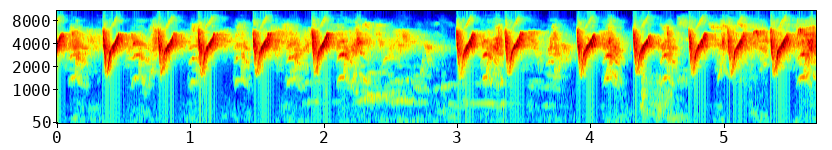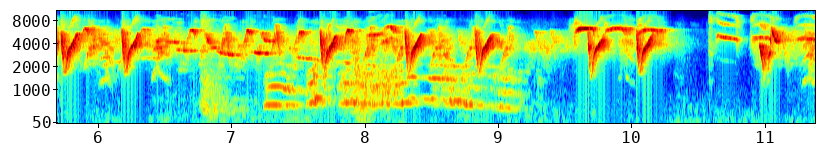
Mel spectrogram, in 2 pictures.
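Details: Caged bar-winged prinias in an aviary sing at morning in the nembak-nembak style: regular, crisp downslurred high chirps, several each second, with a brief lower warble mid-way and quick notes to finish.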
